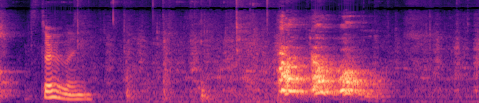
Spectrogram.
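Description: A dog yelps and whines loudly.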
